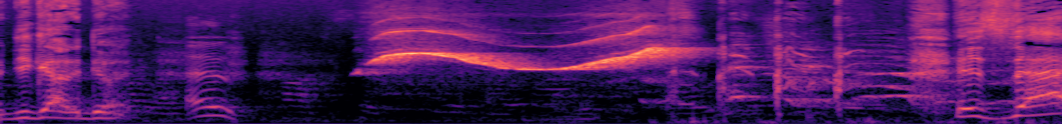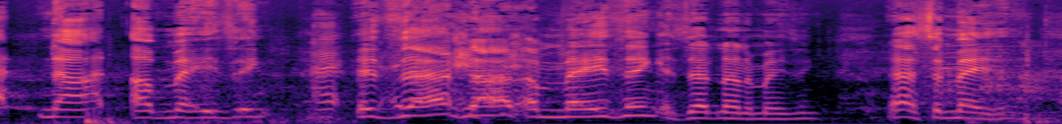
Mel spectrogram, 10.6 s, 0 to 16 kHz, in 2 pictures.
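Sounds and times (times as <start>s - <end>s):
speech: 0.0s - 2.0s, 4.8s - 10.6s
woman's loud whistle: 1.8s - 3.6s
laughter: 3.0s - 10.6s.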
